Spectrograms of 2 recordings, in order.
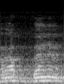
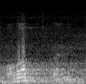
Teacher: Pada kata Rabbana diawali dengan huruf Ra yang notabene berharokat fathah, maka dihukumi dengan tafkhim atau mufakham. Artinya dibaca tebal, ya. Tidak baca Rabbana, tidak, jangan ra, Rabbana.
